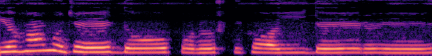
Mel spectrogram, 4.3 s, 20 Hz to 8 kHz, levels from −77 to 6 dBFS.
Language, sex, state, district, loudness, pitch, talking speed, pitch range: Hindi, female, Madhya Pradesh, Umaria, -14 LUFS, 215 Hz, 95 wpm, 210-240 Hz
